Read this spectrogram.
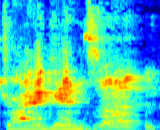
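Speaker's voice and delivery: voice of a dead man's ghost. Voicing the dead Ron speaking from beyond: ghost voice. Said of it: "the ghost one".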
